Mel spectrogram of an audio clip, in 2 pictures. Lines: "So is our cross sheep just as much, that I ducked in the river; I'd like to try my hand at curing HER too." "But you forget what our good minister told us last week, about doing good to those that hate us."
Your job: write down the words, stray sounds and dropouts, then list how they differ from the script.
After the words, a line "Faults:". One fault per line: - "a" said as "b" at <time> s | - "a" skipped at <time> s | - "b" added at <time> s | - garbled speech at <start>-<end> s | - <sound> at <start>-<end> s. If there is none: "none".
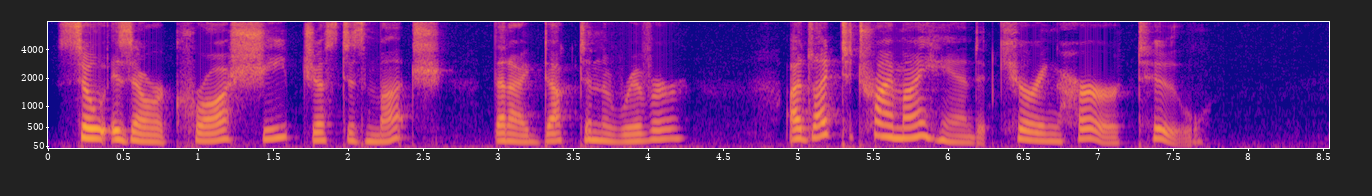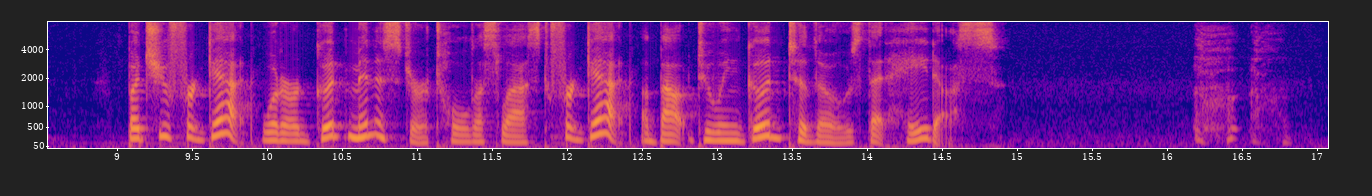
"So is our cross sheep just as much, that I ducked in the river; I'd like to try my hand at curing HER too." "But you forget what our good minister told us last forget, about doing good to those that hate us."
Faults:
- "week" said as "forget" at 11.9 s
- cough at 16.2-16.9 s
